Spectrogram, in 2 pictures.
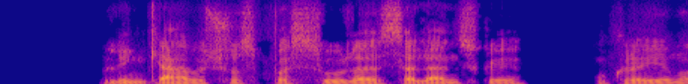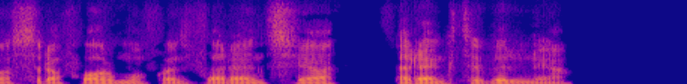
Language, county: Lithuanian, Klaipėda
